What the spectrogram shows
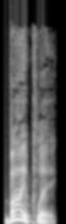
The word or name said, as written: byplay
